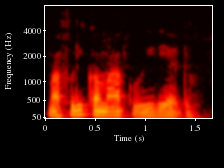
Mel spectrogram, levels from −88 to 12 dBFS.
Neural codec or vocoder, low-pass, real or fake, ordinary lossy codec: none; none; real; none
